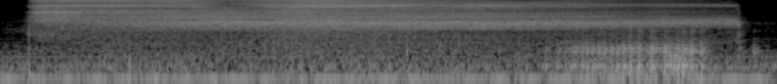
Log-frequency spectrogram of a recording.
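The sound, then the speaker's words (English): A long, slow, deep drag on a vape gives a steady, soft airy hiss that runs unbroken for about nine seconds, with a slight low rumble toward the end. “And I like doing that with vapes. I like taking long, long, slow, slow, deep, deep drags.”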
